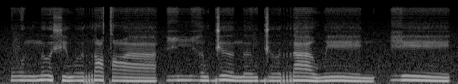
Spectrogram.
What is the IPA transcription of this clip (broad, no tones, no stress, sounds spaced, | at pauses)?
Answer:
v ɤ ŋ n ɤ xʲ ə w ɤ r ɤ tˤ w aː | ɦ iː ɦ ə w ɡʲ əː ŋ əː v ɡʲ ɤː r aː w eː ŋ | ɦ eː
